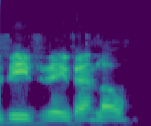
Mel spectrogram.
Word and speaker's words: Venlo: Now, I had spoken about when I went to VVV Venlo, and well pronounced, by the way.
